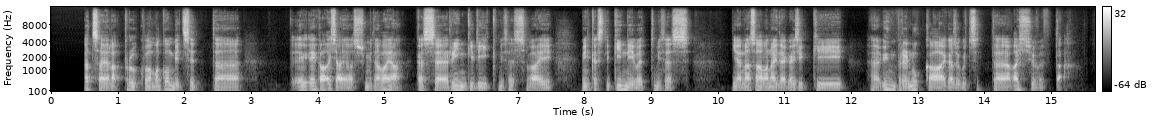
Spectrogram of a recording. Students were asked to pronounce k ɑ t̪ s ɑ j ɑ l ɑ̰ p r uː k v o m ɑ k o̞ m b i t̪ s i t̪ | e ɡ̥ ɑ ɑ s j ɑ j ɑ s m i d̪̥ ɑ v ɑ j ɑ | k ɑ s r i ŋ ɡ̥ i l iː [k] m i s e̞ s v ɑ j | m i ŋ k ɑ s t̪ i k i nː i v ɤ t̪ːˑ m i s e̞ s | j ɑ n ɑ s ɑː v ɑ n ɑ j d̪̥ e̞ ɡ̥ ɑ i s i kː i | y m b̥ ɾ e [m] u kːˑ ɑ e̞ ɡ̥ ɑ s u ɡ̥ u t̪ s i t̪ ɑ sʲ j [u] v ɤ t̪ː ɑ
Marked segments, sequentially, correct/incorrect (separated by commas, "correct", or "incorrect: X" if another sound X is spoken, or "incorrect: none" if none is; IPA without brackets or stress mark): correct, incorrect: n, correct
